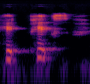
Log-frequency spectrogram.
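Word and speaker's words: HCPCS: common procedure coding system our hick pynx pronounced hit picks is a procedure based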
